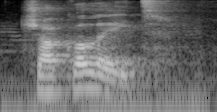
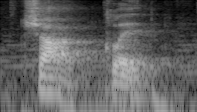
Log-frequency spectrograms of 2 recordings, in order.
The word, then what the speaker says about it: chocolate: eu também gosto e não é chocolate duas sílabas só chaka chaka chaka chaka colégio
